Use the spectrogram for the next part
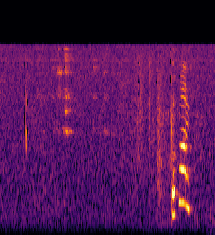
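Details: Fuzzy, a pet house cat indoors that had been biting and clawing its owner, gives a short, falling, two-part meow near the end, after faint rustling and soft speech.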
